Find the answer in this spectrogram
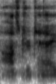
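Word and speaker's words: Ostertag: My name is Detective Ostag. That's spelled O S T E R T A G.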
